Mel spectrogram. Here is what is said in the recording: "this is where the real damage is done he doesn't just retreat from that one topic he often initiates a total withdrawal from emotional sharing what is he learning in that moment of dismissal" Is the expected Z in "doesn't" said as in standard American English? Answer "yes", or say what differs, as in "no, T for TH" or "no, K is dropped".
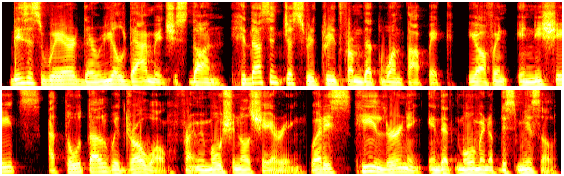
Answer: no, S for Z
